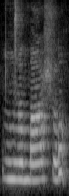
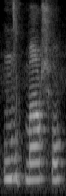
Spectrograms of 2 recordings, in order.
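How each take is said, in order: First: "Mm, Marshall" moaned dreamily, a bit louder; mock sleep-talk moan of "Mm, Marshall"; sleepy moan. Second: "Mm, Marshall" murmured quieter and drawn out; softer sleepy moan. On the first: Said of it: "I must have been like". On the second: Retold or imitated. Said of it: "She must have been like".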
